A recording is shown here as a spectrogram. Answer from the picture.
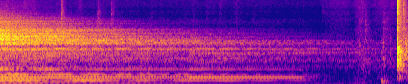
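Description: A jazz quintet's final chord held and ringing out, several sustained notes fading away over about five seconds.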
